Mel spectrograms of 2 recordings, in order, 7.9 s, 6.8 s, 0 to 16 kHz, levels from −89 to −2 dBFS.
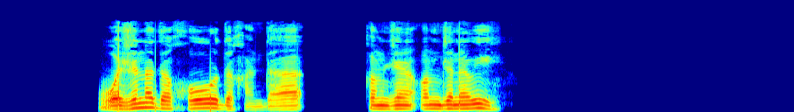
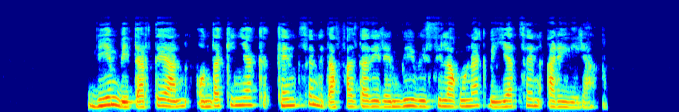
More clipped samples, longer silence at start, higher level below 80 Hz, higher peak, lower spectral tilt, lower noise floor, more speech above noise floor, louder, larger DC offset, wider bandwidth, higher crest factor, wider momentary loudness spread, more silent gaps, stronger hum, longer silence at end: neither; about the same, 1 s vs 0.9 s; first, -52 dBFS vs -72 dBFS; first, 0 dBFS vs -6 dBFS; about the same, -7 dB/octave vs -6 dB/octave; about the same, under -90 dBFS vs -87 dBFS; first, over 73 dB vs 64 dB; first, -18 LUFS vs -24 LUFS; neither; about the same, 8 kHz vs 7.8 kHz; about the same, 20 dB vs 18 dB; first, 11 LU vs 6 LU; first, 3.07-3.66 s vs none; neither; first, 2.95 s vs 0.7 s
